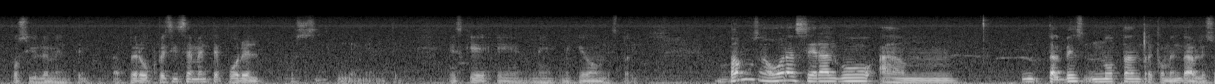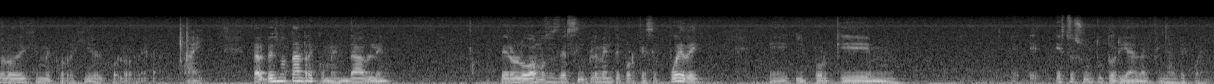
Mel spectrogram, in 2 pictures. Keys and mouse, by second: 0.3 click, 11.5 w, 12.3-13.7 drag, 14.0 w.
